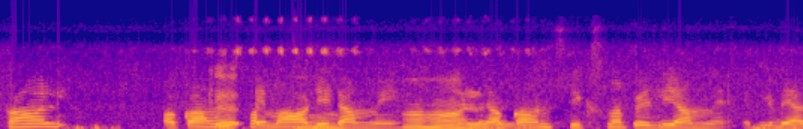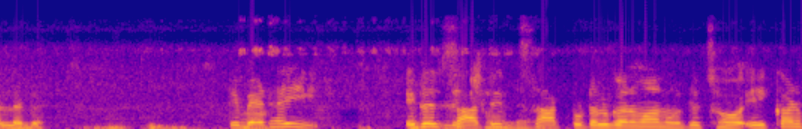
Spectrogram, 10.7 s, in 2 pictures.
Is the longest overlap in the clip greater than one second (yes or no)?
yes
